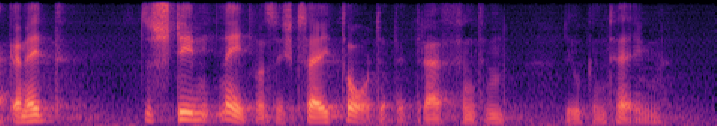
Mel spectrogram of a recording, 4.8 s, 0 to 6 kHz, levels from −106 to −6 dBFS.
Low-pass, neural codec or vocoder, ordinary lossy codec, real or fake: 5.4 kHz; codec, 16 kHz, about 1 kbps, DyCAST, with the encoder's durations; none; fake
